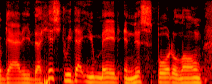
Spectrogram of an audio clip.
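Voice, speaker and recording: Here a man speaks with a Boston accent. His pitch is medium and his pace moderate. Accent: Boston Southie. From South Boston. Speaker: podcast host, former boxer. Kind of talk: casual interview chat.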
